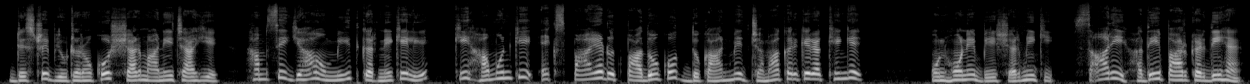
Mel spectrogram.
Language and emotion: Hindi, disgusted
